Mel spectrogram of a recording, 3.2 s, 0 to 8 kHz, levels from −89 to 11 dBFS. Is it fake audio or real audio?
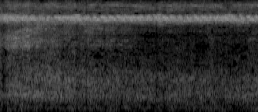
real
